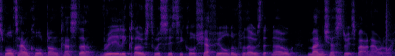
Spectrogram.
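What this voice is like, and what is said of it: Northern English accent. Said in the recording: “that really cool accent ... Obviously, accent, I'm born and raised in England ... In the north of England”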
